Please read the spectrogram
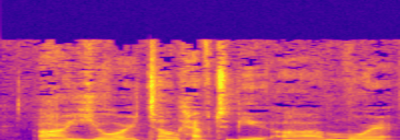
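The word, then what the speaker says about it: Ё: Next, Yo. Yo. Yo. Like in English your.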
